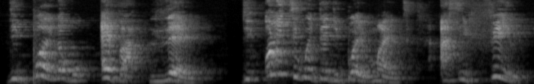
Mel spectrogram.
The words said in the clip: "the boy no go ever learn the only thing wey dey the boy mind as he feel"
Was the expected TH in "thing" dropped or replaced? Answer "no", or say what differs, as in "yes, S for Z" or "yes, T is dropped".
yes, T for TH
